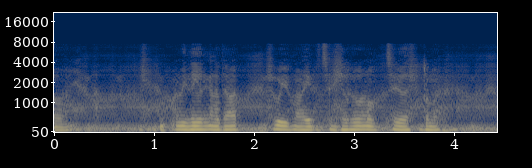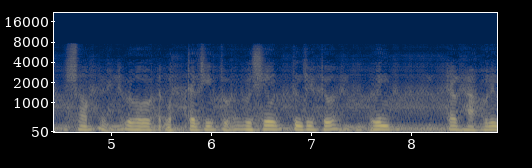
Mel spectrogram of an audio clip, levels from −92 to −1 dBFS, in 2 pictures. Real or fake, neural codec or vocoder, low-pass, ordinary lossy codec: fake; codec, 16 kHz, 0.5 kbps, FreqCodec, larger model; none; none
